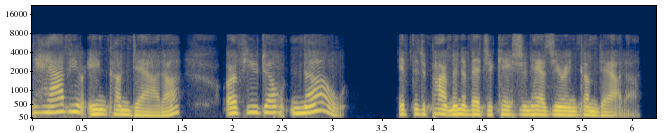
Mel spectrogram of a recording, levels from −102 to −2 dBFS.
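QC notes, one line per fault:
throughout: Speex codec. The speech sounds hoarse and grainy, with a hissy, noise-like top end instead of real detail above 4 kHz. This fits a mid-range Speex setting near 17 kbps, which leaves too few bits to code the excitation cleanly.
2.43–2.51 s and 4.77–4.83 s: VoIP packet loss concealed by the speech codec. The first gap falls after "data or if you" and before "know if the". At both points about 40 ms of audio is stretched into a fading fill, and the voice stays weak and distorted for a moment afterwards. The decoder filled the missing packets by extending its last pitch and filter at dropping gain, and that guessed state carried into the frames that followed.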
